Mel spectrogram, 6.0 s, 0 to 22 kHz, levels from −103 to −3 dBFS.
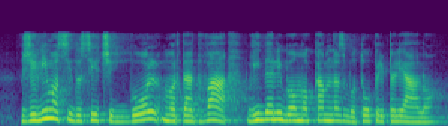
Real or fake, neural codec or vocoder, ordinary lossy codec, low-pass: fake; codec, 16 kHz, 4 kbps, FunCodec, trained on Chinese and English, 50 frames a second; none; 7.2 kHz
